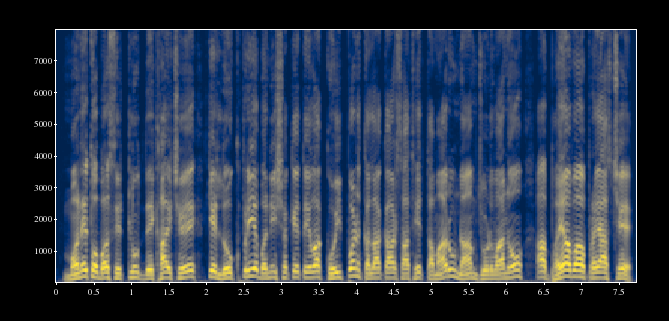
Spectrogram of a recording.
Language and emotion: Gujarati, angry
